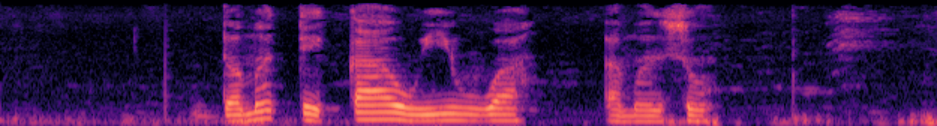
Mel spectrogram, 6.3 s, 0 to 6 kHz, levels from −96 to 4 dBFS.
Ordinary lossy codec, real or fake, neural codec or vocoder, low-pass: MP3, 48 kbps; real; none; 5.4 kHz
